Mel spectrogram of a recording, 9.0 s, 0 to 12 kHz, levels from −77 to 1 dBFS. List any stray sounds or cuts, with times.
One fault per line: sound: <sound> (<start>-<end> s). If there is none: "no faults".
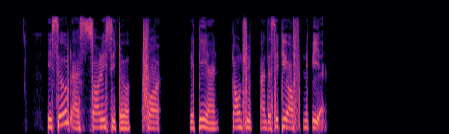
no faults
